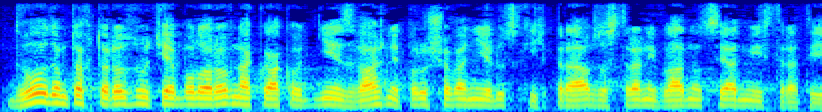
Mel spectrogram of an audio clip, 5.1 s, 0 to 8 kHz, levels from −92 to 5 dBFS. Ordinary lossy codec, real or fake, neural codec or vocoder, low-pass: none; real; none; 7.2 kHz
